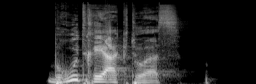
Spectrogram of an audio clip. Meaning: genitive singular of Brutreaktor
- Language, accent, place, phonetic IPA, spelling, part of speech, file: German, Germany, Berlin, [ˈbʁuːtʁeˌaktoːɐ̯s], Brutreaktors, noun, De-Brutreaktors.ogg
